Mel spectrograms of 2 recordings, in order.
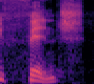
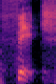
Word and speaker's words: Fitch: please do it's by Mark E Finch or Fitch I should say I'm pronouncing his name with an N Fitch Mark E Fitch uh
